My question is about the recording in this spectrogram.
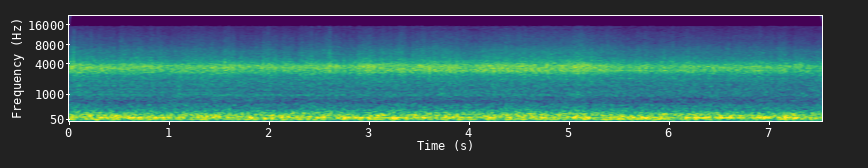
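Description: Steady rain and wet-road noise inside a moving car: a low rumble of tyres on the wet road under a constant hiss of rain on the car.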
